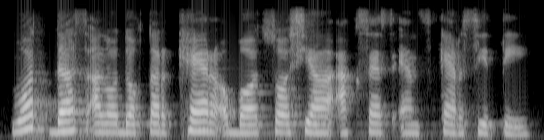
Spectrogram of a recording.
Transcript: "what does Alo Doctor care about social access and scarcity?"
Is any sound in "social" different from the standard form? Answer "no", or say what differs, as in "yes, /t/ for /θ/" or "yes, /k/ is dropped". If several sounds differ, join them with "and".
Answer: yes, /s/ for /ʃ/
